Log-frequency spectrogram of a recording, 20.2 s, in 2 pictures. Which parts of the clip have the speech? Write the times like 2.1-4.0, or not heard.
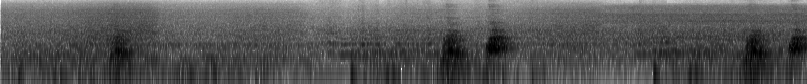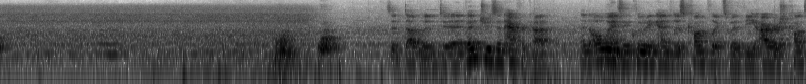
14.9-20.1.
